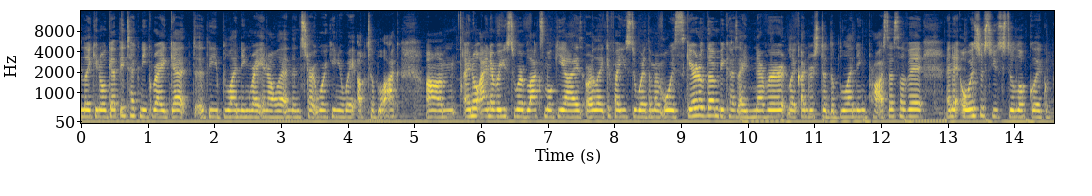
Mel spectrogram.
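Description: A young woman with a stuffy cold talks casually through a makeup tutorial in her bedroom, chatty and full of fillers, softer when focused on applying makeup. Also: medium pitch. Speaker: beauty vlogger. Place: bedroom at home.

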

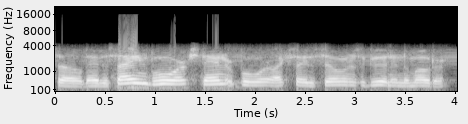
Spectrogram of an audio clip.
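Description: A man's voice: medium pitch, fairly even intonation, brisk. Man on a tinny, humming phone recording. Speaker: amateur car mechanic vlogger. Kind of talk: casual show-and-tell narration of engine parts. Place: cluttered garage workshop. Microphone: handheld phone behind the camera. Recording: tinny phone-like sound with electrical hum.

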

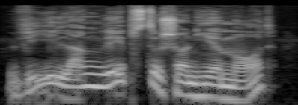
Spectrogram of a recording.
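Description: A man voicing a stout, gruff old country woman who talks in curt, blunt, colloquial phrases. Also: on the high side, big pitch swings, unhurried, a little mellow, pitched above the performer's own voice, full character voice.

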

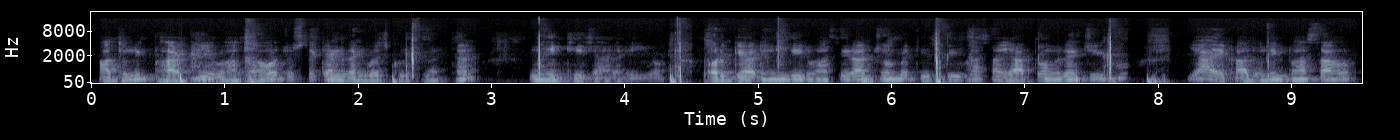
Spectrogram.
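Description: A man's voice: medium pitch, moderate pace, lo-fi sound, heavy background noise. Man teaching an exam-prep lesson. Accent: Hindi. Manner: explanatory, repeats points, checks with "ठीक". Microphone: screen recording, unseen speaker.

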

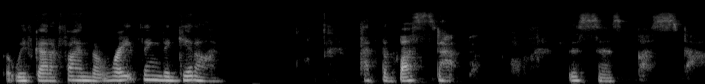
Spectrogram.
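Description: A woman's voice: fairly low pitch, steady tone, slow, a little mellow, slightly rough. A woman in her thirties reading aloud for young children, teacherly and prompting with questions. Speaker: read-aloud storyteller. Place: small living room indoors.

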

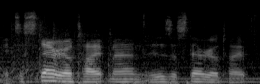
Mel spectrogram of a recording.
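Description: A man's voice: mid-range voice, moderate pace, music in the background. Chatty English man streaming a game. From England. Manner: chatty, reads and answers chat, often says "dude". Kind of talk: casual live-stream chat while gaming.

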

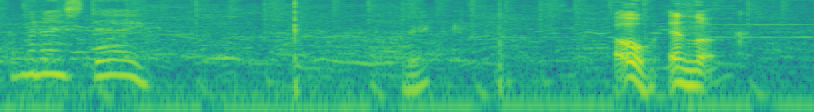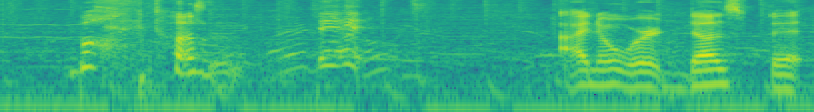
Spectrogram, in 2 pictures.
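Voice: mid-range voice, wildly swooping pitch, slow pace, pauses often, soft background music, some chatter behind. An actor playing a nervous yet cocky, foul-mouthed oddball in a comedic audio drama, stammering and swinging into outbursts. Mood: smug, spiteful.

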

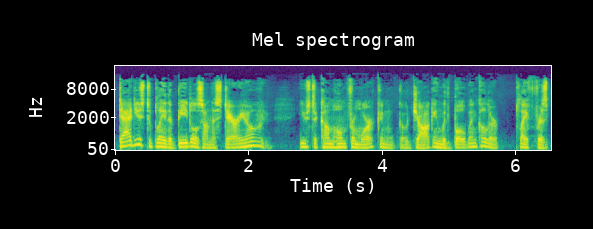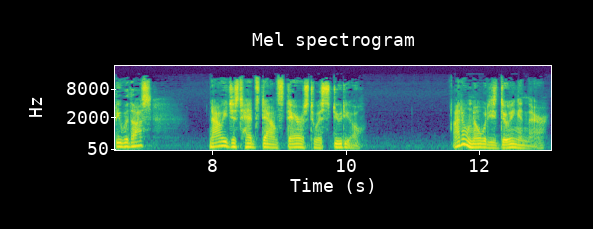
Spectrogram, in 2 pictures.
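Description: A man voicing a bereaved young boy who narrates his diary letters in an expressive, conversational audiobook reading. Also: mid-range voice, moderate pace, creaky, slightly rough, no room sound. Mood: wistful.

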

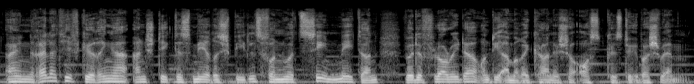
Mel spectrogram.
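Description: A man's voice: fairly low pitch, fairly quick. A man narrating a scripted documentary in a dramatic, ominous manner. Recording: loud music behind the voice. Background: music.

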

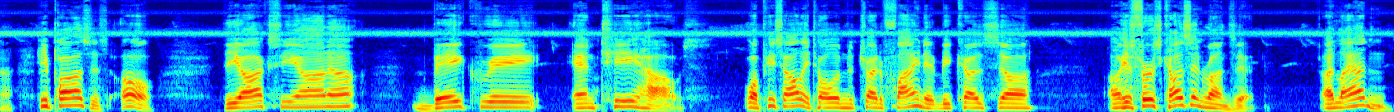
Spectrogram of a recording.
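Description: A man in his sixties telling a rambling, improvised story in a theatrical, halting way, full of digressions and pauses. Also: medium pitch, a little mellow. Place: outdoors under cover among greenery. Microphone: phone at arm's length.

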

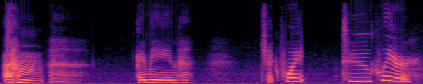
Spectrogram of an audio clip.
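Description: A blunt, exasperated young heroine played by a woman in an audio drama. Her voice is extremely high and recorded dry. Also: lively intonation, drawn-out words, no echo, highs cut off, heavily acted. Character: irritable, blunt young female superhero on lookout.

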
